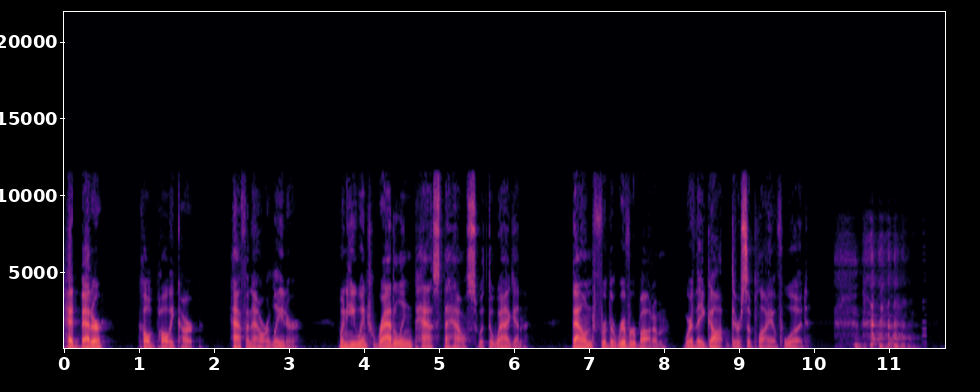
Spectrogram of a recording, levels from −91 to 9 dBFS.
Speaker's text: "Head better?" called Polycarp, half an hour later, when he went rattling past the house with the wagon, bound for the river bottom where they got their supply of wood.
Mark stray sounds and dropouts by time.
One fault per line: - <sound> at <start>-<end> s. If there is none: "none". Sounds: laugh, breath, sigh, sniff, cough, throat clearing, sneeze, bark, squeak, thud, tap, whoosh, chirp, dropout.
- laugh at 10.3-11.5 s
